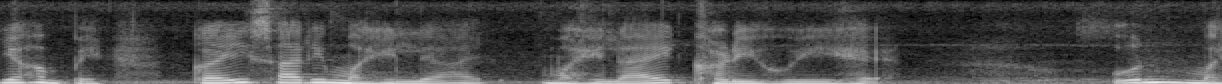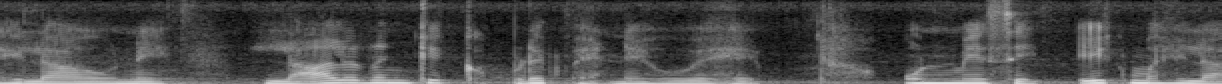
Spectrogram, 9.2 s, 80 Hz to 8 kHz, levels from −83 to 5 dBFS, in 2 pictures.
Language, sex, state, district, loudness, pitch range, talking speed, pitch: Hindi, female, Bihar, Sitamarhi, -15 LUFS, 170-225 Hz, 155 wpm, 190 Hz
